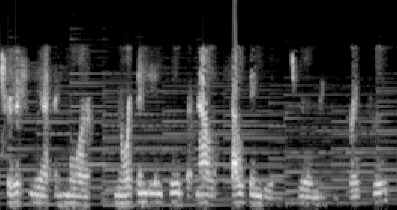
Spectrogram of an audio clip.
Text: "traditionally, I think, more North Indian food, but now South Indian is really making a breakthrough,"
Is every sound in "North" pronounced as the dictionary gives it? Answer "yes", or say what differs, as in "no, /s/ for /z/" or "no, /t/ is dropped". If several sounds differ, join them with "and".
yes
